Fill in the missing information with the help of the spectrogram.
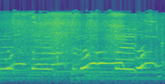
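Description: A dog whimpers in a run of high, wavering whines that rise and fall, several short cries close by over a low background hum, with no talking.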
